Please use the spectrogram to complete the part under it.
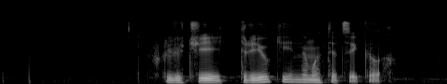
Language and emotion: Russian, neutral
